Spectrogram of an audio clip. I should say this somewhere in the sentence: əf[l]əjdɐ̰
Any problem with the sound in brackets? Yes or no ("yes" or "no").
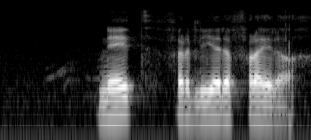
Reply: yes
